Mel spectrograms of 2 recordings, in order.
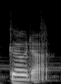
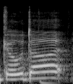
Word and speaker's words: Godot: So I keep saying Godot, and I've heard other people say it before, but my engineer, he gets really mad when I mispronounce it. So I guess it's Godot.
